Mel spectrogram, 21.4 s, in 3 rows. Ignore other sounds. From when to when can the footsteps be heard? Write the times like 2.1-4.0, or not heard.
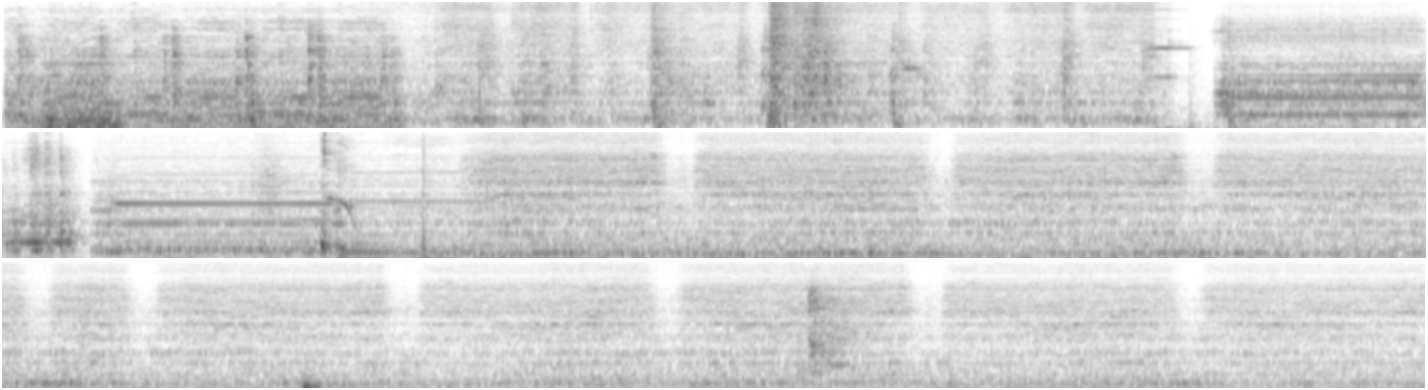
not heard.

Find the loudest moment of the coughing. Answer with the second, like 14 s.
9 s.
